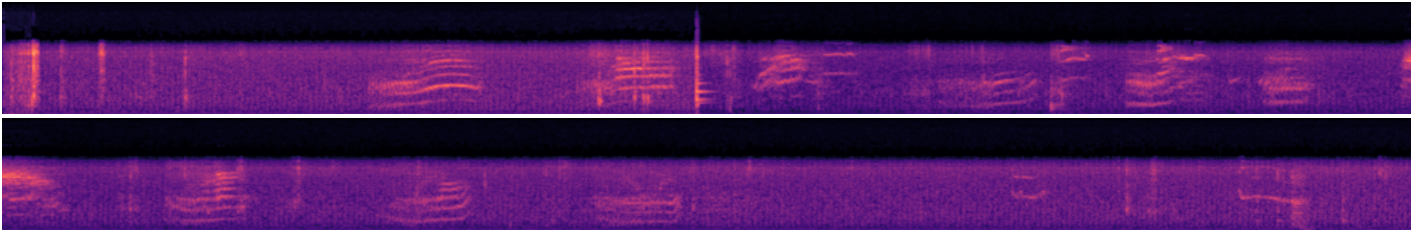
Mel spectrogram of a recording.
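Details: Mother cat talking to her kittens: a series of soft, short, rising-and-falling meows and chirrups, spaced every second or two, over a low background hum.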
